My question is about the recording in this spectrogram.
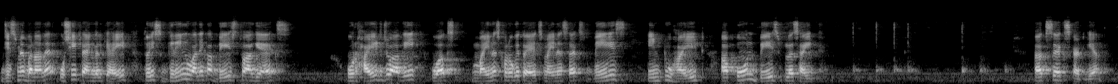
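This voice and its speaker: A man teaching maths in a live online class, explaining steps rapidly and repeatedly asking students questions. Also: high voice, lo-fi sound, a little hiss or hum.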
